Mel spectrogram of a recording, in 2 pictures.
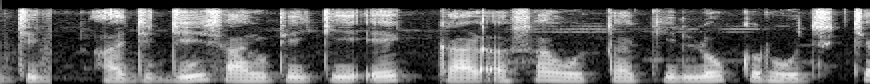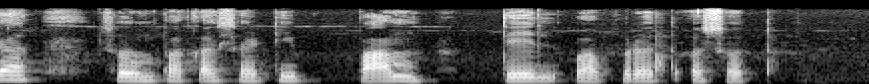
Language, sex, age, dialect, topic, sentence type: Marathi, male, 60-100, Standard Marathi, agriculture, statement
